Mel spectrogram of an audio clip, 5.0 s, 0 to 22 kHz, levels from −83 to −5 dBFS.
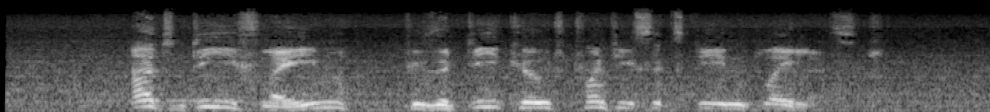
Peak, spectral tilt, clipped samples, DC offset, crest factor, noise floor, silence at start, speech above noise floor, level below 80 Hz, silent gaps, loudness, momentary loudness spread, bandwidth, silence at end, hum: -4 dBFS; -4.5 dB/octave; under 0.1%; under 0.1%; 20 dB; -41 dBFS; 0.05 s; 19 dB; -54 dBFS; none; -22 LUFS; 20 LU; 15 kHz; 0 s; none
